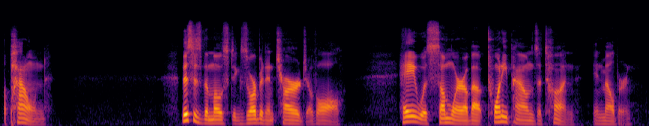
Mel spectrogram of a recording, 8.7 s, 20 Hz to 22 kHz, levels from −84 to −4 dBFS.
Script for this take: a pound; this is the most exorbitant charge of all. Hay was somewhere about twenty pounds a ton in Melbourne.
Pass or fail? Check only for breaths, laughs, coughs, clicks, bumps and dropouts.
pass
